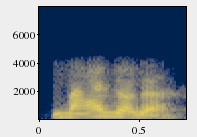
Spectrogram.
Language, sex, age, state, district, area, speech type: Assamese, female, 60+, Assam, Lakhimpur, urban, conversation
